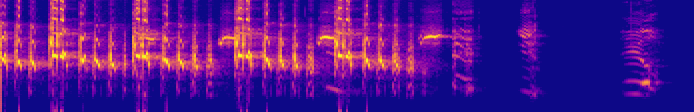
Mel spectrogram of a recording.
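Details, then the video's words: Dakkni partridge, young Irani partridges also present: four loud, harsh, rattling squawk phrases about a second apart. The calling then stops, leaving a few thin, faint chirps in near silence. "Dakkni Teetar ki Awaz"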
